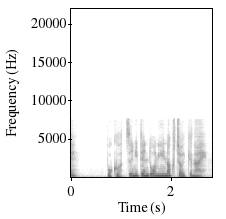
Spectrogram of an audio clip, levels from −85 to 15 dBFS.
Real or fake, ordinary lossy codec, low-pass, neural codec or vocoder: fake; none; none; codec, 16 kHz, about 1 kbps, DyCAST, with the encoder's durations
